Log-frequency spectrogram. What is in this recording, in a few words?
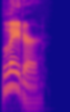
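"later", US English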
